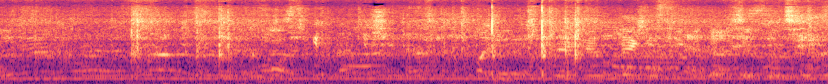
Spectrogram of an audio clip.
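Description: Indistinct background chatter of people in a large hall over a steady low hum, with several scattered sharp knocks.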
